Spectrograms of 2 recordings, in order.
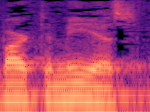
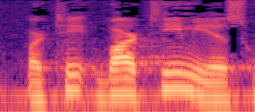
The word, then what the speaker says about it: Bartimaeus: Betsy and I were talking about so many different ways to pronounce this, but I think it is actually pronounced Bartimaeus. He was there.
